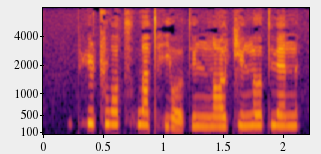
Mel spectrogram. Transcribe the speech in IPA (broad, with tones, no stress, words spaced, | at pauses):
pʰy˥˧ʈ͡ʂwɔ˥˧t͡sʰwä˥˩ t̪ʰjo̰˨˩ʊ̯t̪y˥˩n n̪ɑ˧˥ʊ̯t͡ɕy˧˥ n̪ɤ˥t̪ɥɛ˥n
